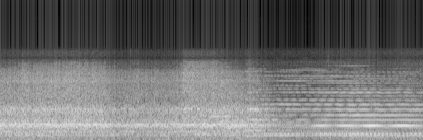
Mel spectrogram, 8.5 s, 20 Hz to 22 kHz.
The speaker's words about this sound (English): We are counting down starting now. 13, 12, 11, 10, 9, ignition sequence starting. 5, 4, we have ignition, all engines are running. We have a liftoff.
